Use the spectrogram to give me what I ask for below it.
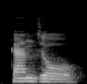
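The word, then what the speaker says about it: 勘定: Đây, chữ khám và chữ định nó đọc là dồ mà. Kanjo có nghĩa là thanh toán.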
